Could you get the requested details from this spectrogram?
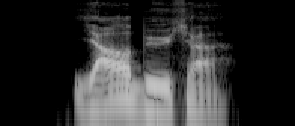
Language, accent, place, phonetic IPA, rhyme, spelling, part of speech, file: German, Germany, Berlin, [ˈjaːɐ̯ˌbyːçɐ], -aːɐ̯byːçɐ, Jahrbücher, noun, De-Jahrbücher.ogg
- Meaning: nominative/accusative/genitive plural of Jahrbuch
